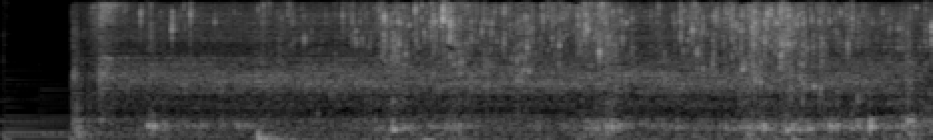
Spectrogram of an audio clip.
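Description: A tap runs steadily into a bathroom sink as a girl washes her hands, a continuous bright hiss of water with small splashes and shifting tones as hands move under the stream. No one speaks.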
